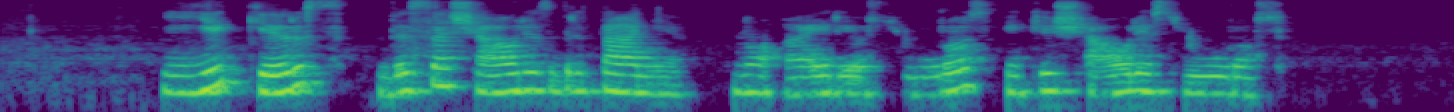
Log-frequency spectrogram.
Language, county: Lithuanian, Kaunas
